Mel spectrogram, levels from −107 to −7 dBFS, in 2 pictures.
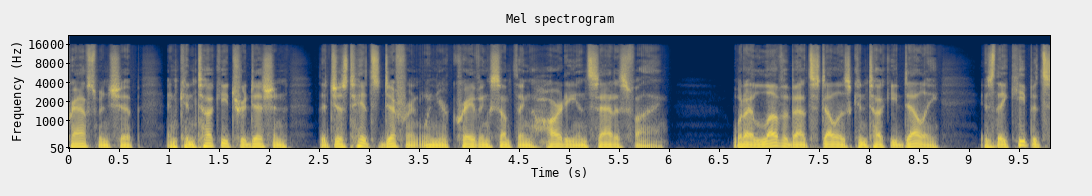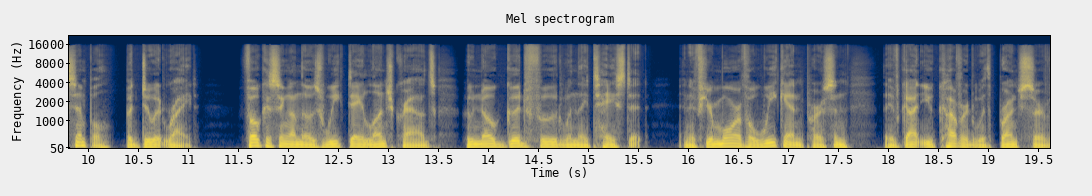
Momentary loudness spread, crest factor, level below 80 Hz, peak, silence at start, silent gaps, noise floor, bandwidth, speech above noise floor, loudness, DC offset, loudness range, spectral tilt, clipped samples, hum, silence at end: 7 LU; 16 dB; -24 dBFS; -2 dBFS; 0 s; none; -79 dBFS; 16 kHz; 62 dB; -18 LUFS; under 0.1%; 1 LU; -5.5 dB/octave; under 0.1%; none; 0 s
